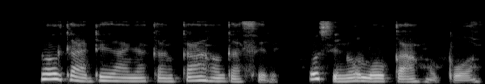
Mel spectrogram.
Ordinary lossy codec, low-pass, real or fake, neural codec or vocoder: none; none; fake; codec, 16 kHz, 16 kbps, FunCodec, trained on LibriTTS, 50 frames a second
